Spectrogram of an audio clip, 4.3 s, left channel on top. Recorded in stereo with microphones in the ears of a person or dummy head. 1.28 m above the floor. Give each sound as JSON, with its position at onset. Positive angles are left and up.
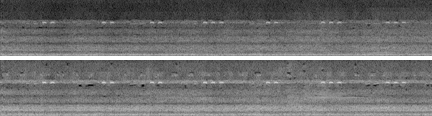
{"t": 0.0, "sound": "an insect", "side_deg": -45}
